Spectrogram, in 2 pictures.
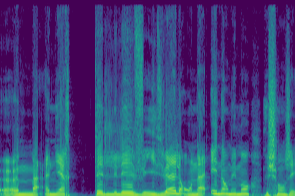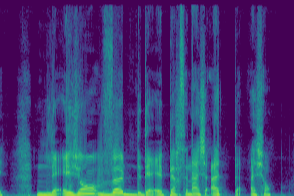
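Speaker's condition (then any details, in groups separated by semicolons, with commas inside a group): Stuttering; stuttering since early childhood at school, speech therapy helped, told elimination almost impossible; age 28, lives with stuttering and accepts it; stuttering persists, described by him as an accent; prolonged sounds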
